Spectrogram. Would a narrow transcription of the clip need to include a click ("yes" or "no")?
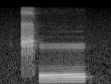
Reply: no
